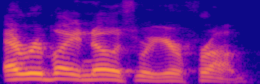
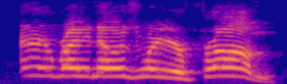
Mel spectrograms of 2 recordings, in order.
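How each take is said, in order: First: Said in the usual way. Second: Emphatic. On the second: Real, not acted. Repeating a point for emphasis.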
